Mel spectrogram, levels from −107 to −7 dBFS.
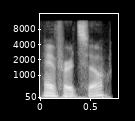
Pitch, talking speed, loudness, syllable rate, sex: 105 Hz, 305 wpm, -18 LUFS, 6.6 syllables/s, male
